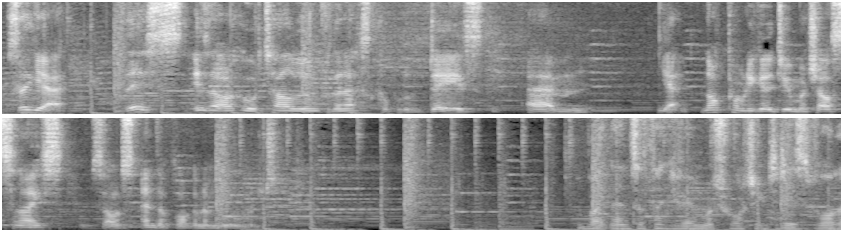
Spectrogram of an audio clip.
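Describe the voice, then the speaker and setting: A man's voice: mid-range voice, gravelly. Young man, casual vlog, rambling, lots of ums, arm's-length camera, music underneath. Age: young adult. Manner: chatty, rambling with many ums. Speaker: vlogger. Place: indoors and outdoors while travelling, hotel room. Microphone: handheld camera at arm's length.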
